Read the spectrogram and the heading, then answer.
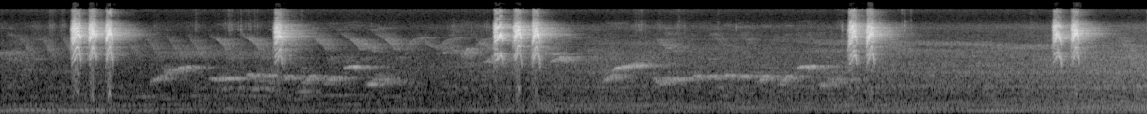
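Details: Young sunbird calling, used as a lure: sharp, very high chips in tight clusters of two to four, with quieter softer notes between, repeating about every one and a half seconds.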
